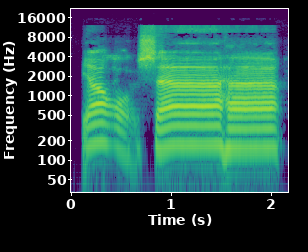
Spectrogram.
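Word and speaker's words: يَغْشَاهَا: গইনটা উচ্চারণ করার সময় ঠোঁট দুটো গোল হয়ে যাবে। ইয়াগো, ইয়াগো, ইয়াগশাহা।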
